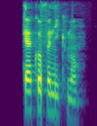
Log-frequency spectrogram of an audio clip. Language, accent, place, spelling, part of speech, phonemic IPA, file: French, France, Lyon, cacophoniquement, adverb, /ka.kɔ.fɔ.nik.mɑ̃/, LL-Q150 (fra)-cacophoniquement.wav
- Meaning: cacophonously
